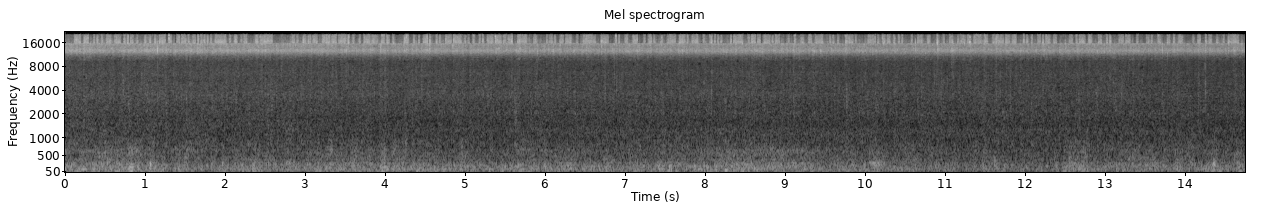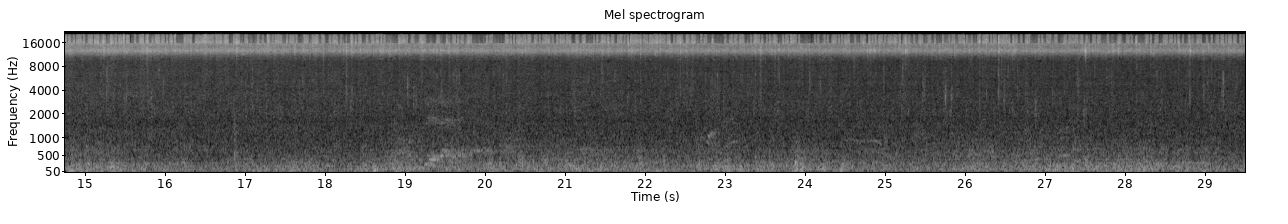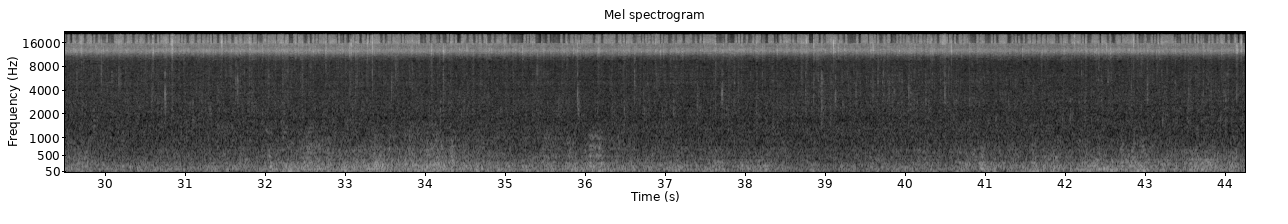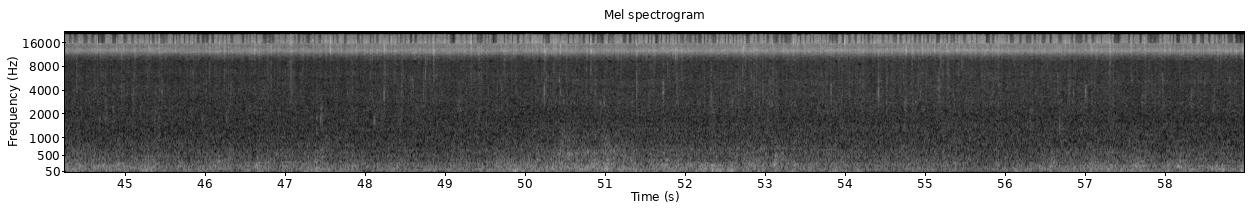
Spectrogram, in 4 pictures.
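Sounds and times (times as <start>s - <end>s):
rain falling: 0.0s - 58.9s
deep rolls of thunder: 17.5s - 25.3s.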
